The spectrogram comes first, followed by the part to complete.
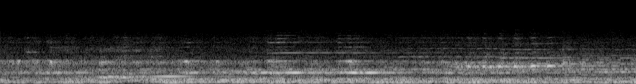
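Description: Tarhu, a bowed spike fiddle, played in long sustained notes over a dense low rumbling noise that runs steadily throughout.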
